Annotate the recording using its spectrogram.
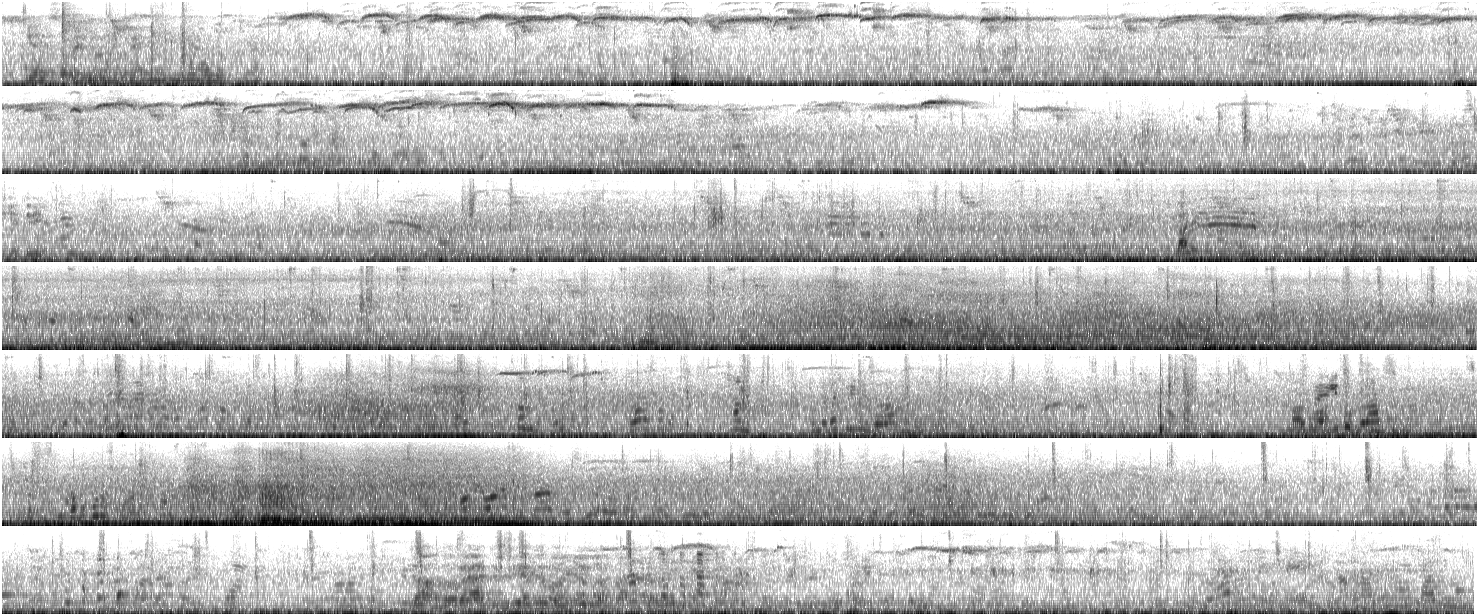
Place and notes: ulica heroja Tomšiča, maribor, slovenija - swifts, walkers
summer evening, swifts, walkers, steps, spoken words ....
Maribor, Slovenia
